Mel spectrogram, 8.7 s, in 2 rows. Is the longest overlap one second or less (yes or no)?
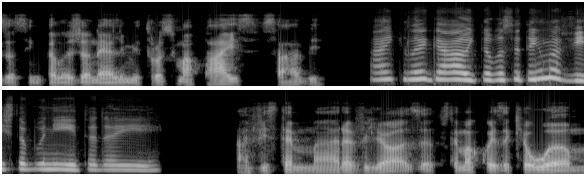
yes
